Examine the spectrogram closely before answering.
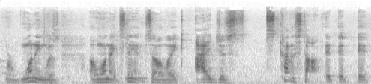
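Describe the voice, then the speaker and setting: A man's voice: medium pitch, normal speed, a little hiss or hum. Earnest man in his thirties. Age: 30s. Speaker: reality show guest. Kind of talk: TV interview answers.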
